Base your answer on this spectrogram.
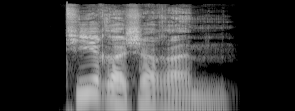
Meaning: strong dative masculine/neuter singular comparative degree of tierisch
- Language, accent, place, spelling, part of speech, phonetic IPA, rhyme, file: German, Germany, Berlin, tierischerem, adjective, [ˈtiːʁɪʃəʁəm], -iːʁɪʃəʁəm, De-tierischerem.ogg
